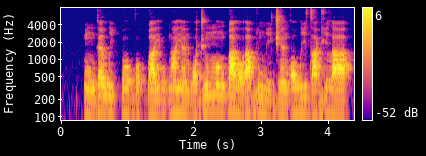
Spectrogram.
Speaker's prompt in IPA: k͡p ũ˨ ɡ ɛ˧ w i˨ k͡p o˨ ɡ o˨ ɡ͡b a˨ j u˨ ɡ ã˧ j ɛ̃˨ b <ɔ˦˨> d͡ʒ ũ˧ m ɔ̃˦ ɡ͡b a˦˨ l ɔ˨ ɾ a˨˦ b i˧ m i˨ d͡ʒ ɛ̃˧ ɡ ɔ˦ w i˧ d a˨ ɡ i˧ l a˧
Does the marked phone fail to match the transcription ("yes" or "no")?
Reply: yes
